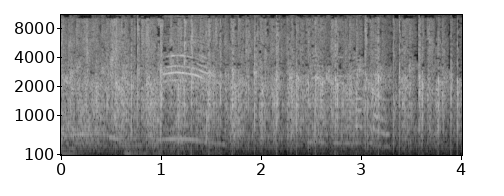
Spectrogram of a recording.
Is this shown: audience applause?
yes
